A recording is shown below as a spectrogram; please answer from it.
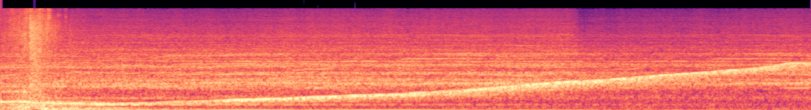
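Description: A dramatic suspense sting: a sudden hit, then a single tone rising steadily for about six seconds over a low rumble, a riser from a TV drama's background score.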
